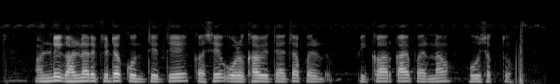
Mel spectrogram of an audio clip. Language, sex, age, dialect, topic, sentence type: Marathi, male, 25-30, Northern Konkan, agriculture, question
